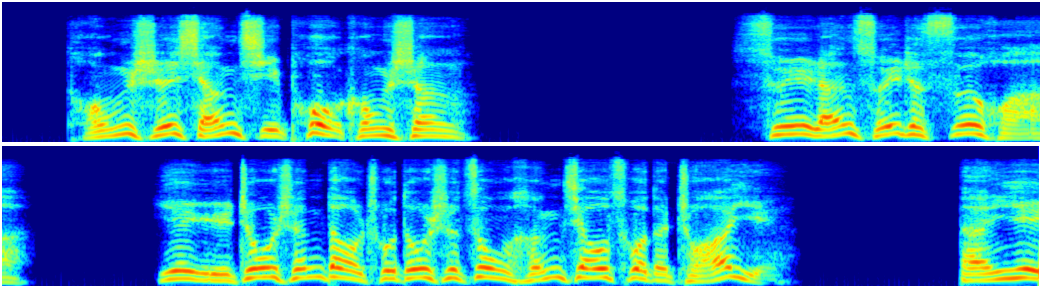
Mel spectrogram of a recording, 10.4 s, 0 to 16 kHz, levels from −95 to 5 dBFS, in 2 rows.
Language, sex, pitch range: Chinese, male, 160-225 Hz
